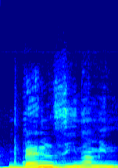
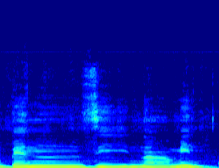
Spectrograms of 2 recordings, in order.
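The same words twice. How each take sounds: First: Said in the usual way. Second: "बेंजीनामीन" stretched out slowly, syllable by syllable, a little lower; slow spelled-out name. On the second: Shown as a demonstration. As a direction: draw "बेंजीनामीन" out slowly so students catch each part. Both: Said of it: "benzene में amine लगा दिया".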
